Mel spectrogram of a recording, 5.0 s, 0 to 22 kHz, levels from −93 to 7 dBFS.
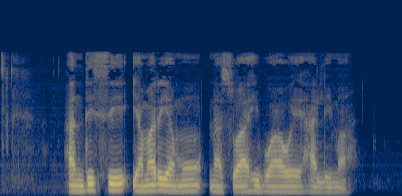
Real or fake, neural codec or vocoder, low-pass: real; none; 7.2 kHz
